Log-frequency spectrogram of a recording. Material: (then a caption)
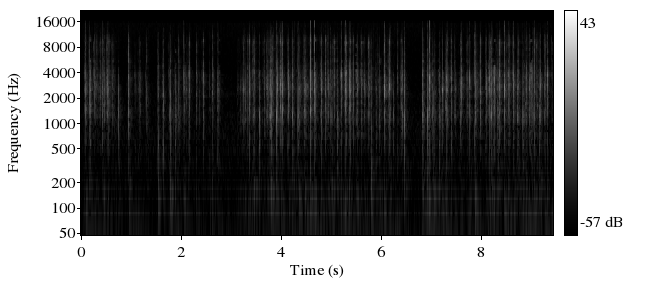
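Plastic, metal. Fingertips of both hands type rapidly on a small 60% mechanical keyboard with an aluminum case, brass plate and plastic keycaps. Dense bursts of short, bright, clicky key taps die away almost instantly. Brief pauses near 1, 3 and 6.7 seconds separate the runs.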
